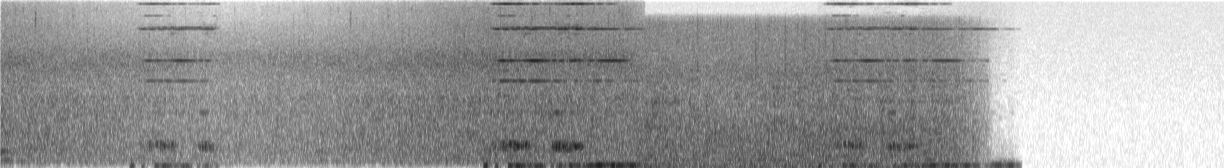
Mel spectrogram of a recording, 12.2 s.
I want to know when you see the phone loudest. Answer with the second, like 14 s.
5 s.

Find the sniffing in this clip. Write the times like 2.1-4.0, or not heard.
not heard.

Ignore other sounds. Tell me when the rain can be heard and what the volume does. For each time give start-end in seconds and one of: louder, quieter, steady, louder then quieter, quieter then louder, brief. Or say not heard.
0.0-9.9 louder.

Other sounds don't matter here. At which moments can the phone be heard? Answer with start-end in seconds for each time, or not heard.
1.2-2.2, 4.8-6.5, 8.2-10.2.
